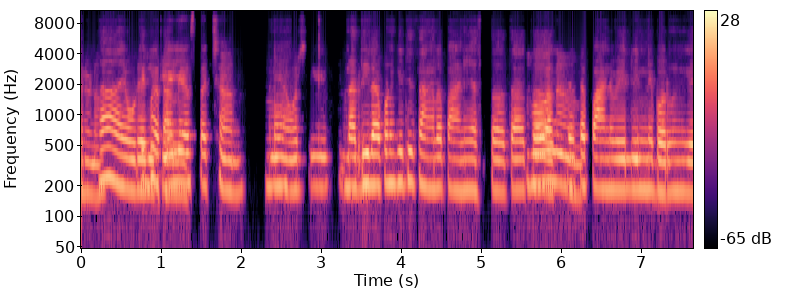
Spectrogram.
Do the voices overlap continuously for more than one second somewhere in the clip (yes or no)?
no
